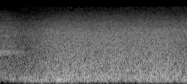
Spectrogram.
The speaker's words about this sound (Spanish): para que los oyentes escuchen a las olas como rompen aquí, vamos, es que estamos sobre el mar estirados en, un, en una tumbona, además acolchadita. Exacto, estás aquí en, en una cama de prácticamente 2x2, eh, a orillas del mar, eh, escuchando el mar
